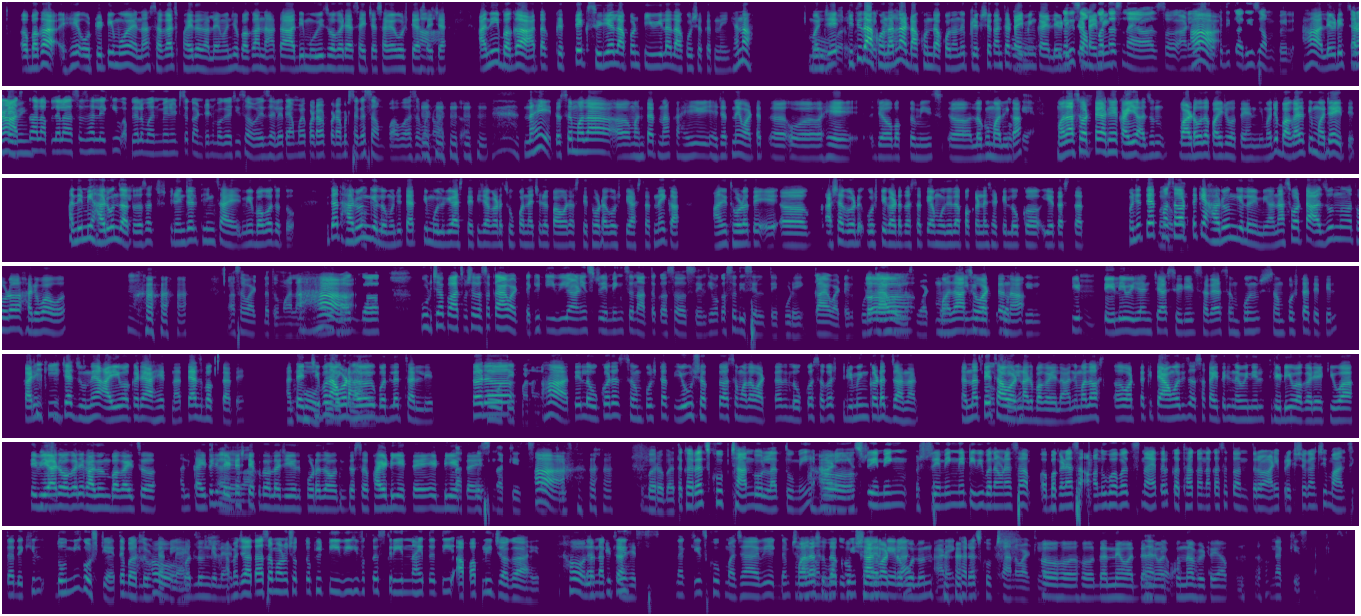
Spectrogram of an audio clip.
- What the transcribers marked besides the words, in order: tapping; in English: "सीरियल"; other background noise; chuckle; in English: "सुपर नॅचरल पॉवर"; chuckle; in English: "सीरीज"; chuckle; in English: "टेक्नॉलॉजी"; chuckle; in English: "शेअर"; chuckle; chuckle
- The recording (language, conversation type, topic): Marathi, podcast, स्ट्रीमिंगमुळे टीव्ही पाहण्याचा अनुभव कसा बदलला आहे?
